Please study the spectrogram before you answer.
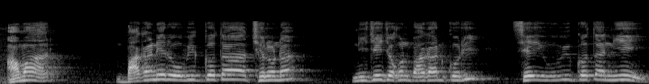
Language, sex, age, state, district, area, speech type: Bengali, male, 60+, West Bengal, Paschim Medinipur, rural, spontaneous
